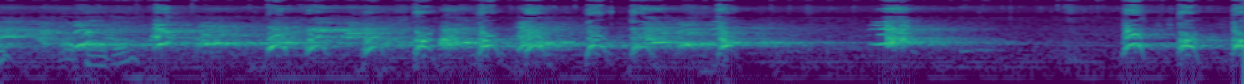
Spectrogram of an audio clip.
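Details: A Saturday morning daycare group of small dogs barks almost continuously: dense, overlapping yappy barks, then a short lull and a few final sharp yips.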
